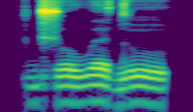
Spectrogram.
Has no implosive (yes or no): yes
